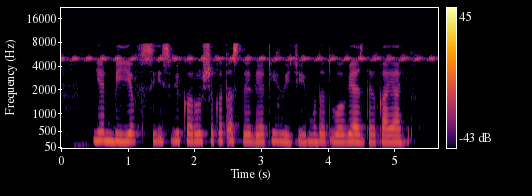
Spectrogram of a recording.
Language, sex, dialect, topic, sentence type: Marathi, female, Standard Marathi, banking, question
